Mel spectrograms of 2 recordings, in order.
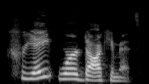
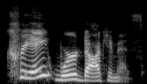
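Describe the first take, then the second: First: Slow, with the stress landing on Word in create Word documents; emphatic repeat. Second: Slow, every word of create Word documents leaned on; emphatic instruction. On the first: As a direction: repeat it slowly and hit Word. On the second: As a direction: spell out create Word documents slowly, each word weighted. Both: Shown as a demonstration. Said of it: "I cannot emphasize enough".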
